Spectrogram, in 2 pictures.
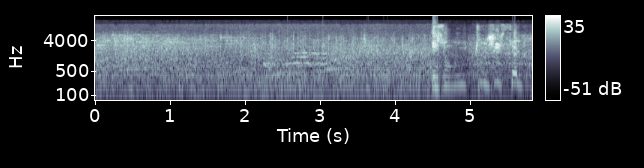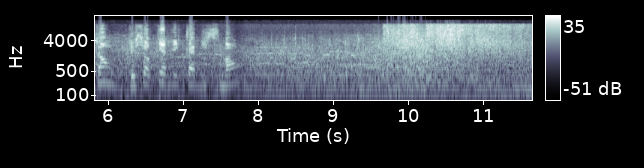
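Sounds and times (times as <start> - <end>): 
massive explosion rumbling: 0.0 - 11.6
speech: 4.5 - 8.0.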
